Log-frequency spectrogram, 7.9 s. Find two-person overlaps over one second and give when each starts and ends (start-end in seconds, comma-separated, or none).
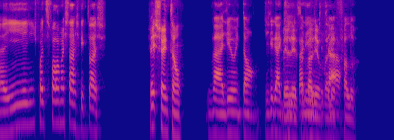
5.6-7.0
